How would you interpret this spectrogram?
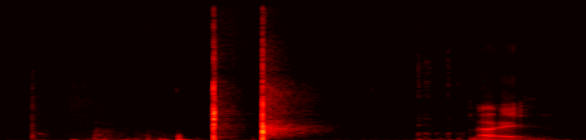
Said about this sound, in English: All right, man, clap twice for me.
